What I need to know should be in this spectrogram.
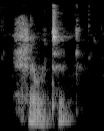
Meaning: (noun) 1. Someone whose beliefs are contrary to the fundamental tenets of a religion they claim to belong to 2. Someone who does not conform to generally accepted beliefs or practices
- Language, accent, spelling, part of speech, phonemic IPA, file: English, Southern England, heretic, noun / adjective, /ˈhɛɹɪtɪk/, LL-Q1860 (eng)-heretic.wav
